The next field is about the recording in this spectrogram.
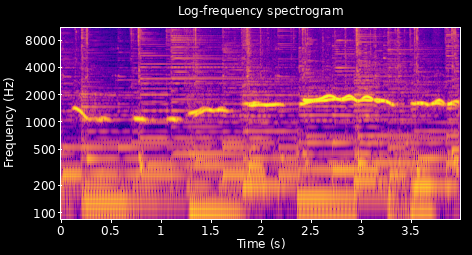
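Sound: human whistling a tune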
